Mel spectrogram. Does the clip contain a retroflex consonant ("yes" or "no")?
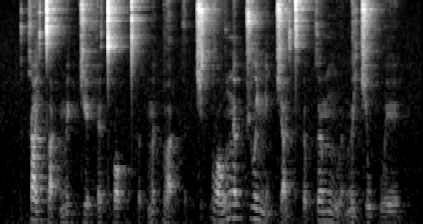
no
